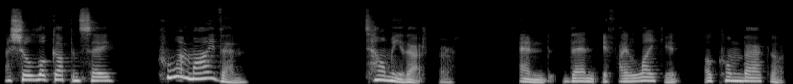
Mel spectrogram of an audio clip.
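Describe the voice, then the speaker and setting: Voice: medium pitch, very animated, unhurried, a little mellow, pitched above the performer's own voice. A storyteller voicing a dramatic, bewildered young girl who frets and scolds herself in a storybook. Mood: gloomy, stubborn. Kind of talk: storybook character read-aloud.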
